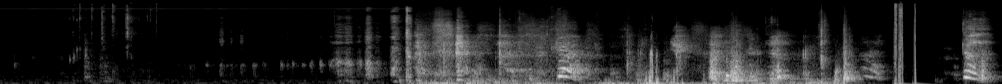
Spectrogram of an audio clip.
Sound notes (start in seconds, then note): 3.1 Chuck gasping; 3.4 Greg panting; 8.8 door thuds; 8.9 static crackles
